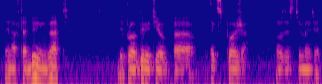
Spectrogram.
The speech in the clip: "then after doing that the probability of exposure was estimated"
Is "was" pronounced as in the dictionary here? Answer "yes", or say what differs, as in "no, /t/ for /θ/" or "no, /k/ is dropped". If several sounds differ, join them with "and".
yes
